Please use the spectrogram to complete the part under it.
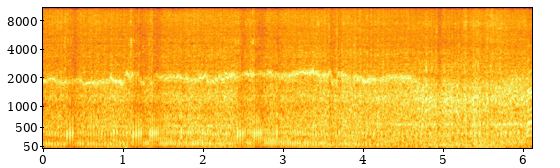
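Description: A small Chinese pit bike rolls along at speed with the clutch pulled in, its engine idling under steady, loud wind and road rumble, a thin whine holding across the whole stretch without revving.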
